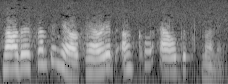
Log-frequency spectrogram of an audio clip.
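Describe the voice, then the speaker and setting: A woman's voice: on the high side, animated, brisk, phone-quality sound. A woman playing a brazen, coolly confident young blackmailer in a 1940s radio drama, with an arch, insinuating delivery. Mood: greedy, confident. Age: young adult. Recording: band-limited old radio recording.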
